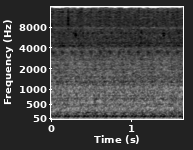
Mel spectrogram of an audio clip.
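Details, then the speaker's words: Turbo Cobra after the idle screw was set, previously idling at 500 rpm and dying: now a smooth, even idle around 1,000 rpm with a regular low pulse, no stumbling, no stalling at startup; normal idle. "And so now it idles right about at 1,000. Maybe just a little bit lower, so it idles real nice and smooth. It doesn't die when you first start it up."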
